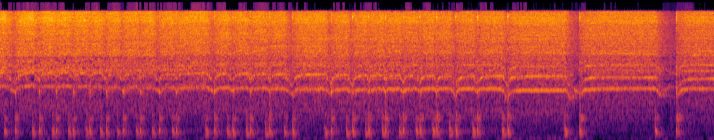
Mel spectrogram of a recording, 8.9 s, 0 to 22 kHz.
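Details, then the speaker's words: Philips GC9682 steam iron on test: fast even water-pump/solenoid-valve ticking about five per second with a steady high tone, valve working normally; fault was the water-feed button, fixed by replacing the microswitch. "Hay un sonido. La electroválvula funciona."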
